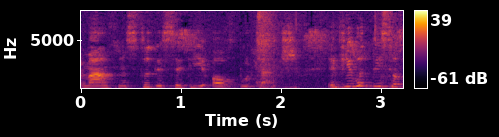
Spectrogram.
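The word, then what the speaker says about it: Buczacz: And the pronunciation is Bučac.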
